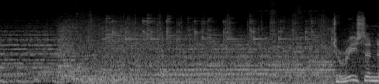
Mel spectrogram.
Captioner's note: horn wails; bell rings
